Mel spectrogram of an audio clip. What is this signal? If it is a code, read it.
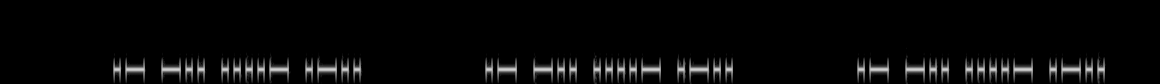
Morse code, heard as a keyed tone, about 20 wpm, 700 Hz. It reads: AD4L AD4L AD4L
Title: USA Call Signs - 4 Characters - Repeated 3x - 20wpm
